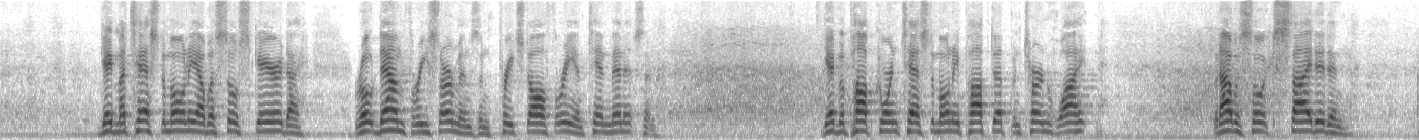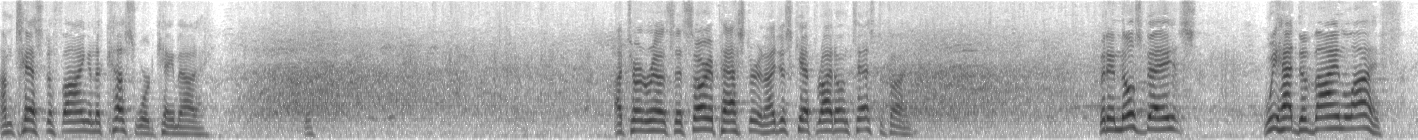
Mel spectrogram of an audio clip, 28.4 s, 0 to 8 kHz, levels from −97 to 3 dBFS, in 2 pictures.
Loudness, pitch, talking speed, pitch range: -26 LUFS, 195 Hz, 140 wpm, 170-210 Hz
